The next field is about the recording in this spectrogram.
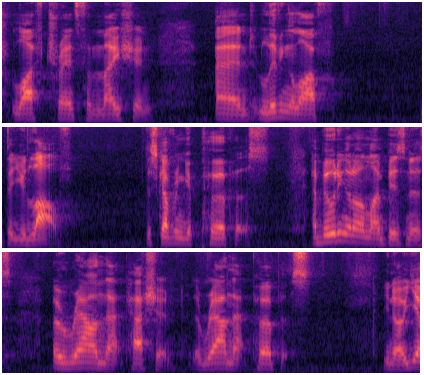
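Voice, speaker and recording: A man's voice: mid-range voice, darkish tone. Nasal man with a head cold. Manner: rambling, with frequent restarts and fillers. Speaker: online business vlogger. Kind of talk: casual motivational talk to camera.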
